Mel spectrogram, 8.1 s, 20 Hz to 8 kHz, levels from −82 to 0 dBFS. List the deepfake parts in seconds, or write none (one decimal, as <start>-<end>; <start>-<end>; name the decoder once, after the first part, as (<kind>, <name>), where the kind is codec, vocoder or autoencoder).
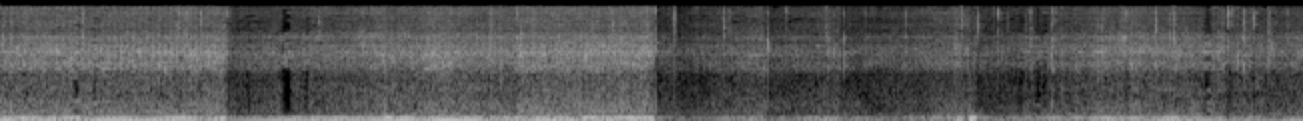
4.2-6.2 (codec, SNAC)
